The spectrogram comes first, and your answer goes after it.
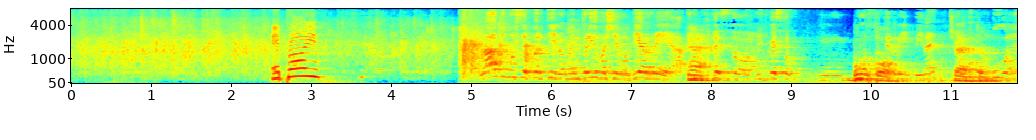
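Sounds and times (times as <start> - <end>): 
crowd applauding: 0.0 - 6.7
speech: 2.5 - 3.7, 5.6 - 11.8.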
